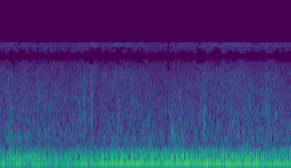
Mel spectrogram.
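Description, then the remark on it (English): A motorboat engine is opened up to full throttle, roaring loud, a steady low droning hum with a deep throbbing rumble that holds its power for the full three seconds, with no voices. “Open her up and get away, Scotty. Give her all she's got.”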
